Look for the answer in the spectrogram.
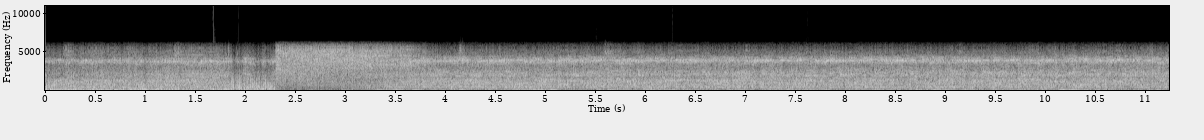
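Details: WAMX 5009 locomotive diesel: loud, rough roar with a steady high whine on top from a failing turbocharger.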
